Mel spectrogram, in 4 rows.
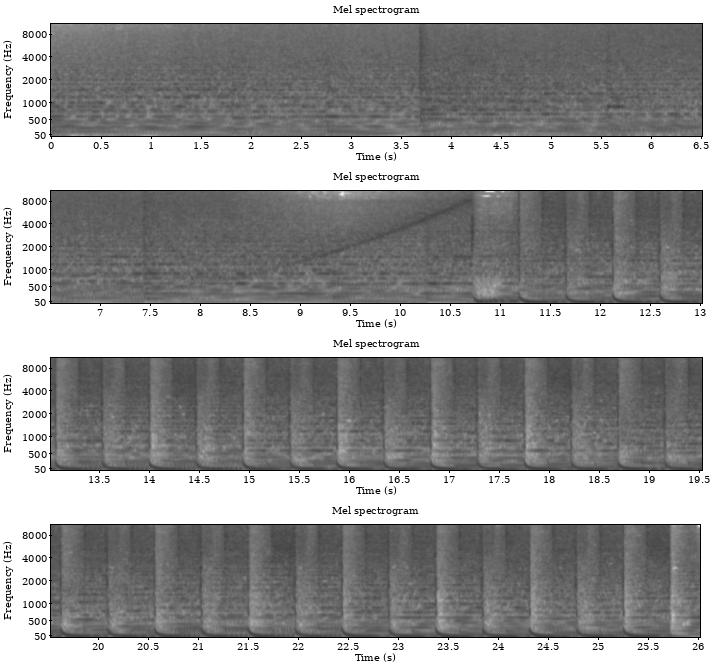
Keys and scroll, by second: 3.8 ctrl+shift+x, 19.7 ctrl+space.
